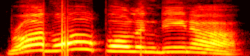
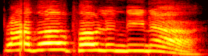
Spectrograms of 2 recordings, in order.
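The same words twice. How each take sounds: First: Loud, high exclaim in the wrong voice; the mixed-up voice take; wrong character voice. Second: High, loud teasing cry from the log; the hidden voice mocks him, shrill and loud; the tiny voice jeers from inside the wood; little voice, corrected. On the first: Acted. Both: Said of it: "I got the voices mixed up".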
